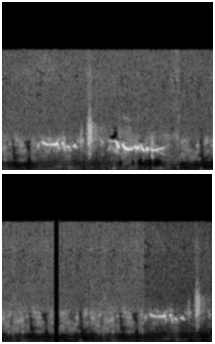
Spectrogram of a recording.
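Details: Desert wheatear (Oenanthe deserti) with two loud phrases near the start, a high note then a descending warbled trill, followed by a long quiet pause and one softer phrase at the end.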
